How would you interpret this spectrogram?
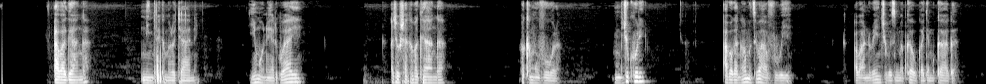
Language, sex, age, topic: Kinyarwanda, male, 18-24, health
